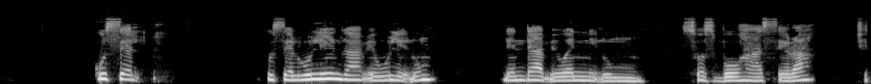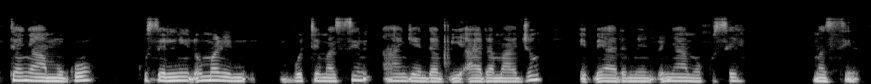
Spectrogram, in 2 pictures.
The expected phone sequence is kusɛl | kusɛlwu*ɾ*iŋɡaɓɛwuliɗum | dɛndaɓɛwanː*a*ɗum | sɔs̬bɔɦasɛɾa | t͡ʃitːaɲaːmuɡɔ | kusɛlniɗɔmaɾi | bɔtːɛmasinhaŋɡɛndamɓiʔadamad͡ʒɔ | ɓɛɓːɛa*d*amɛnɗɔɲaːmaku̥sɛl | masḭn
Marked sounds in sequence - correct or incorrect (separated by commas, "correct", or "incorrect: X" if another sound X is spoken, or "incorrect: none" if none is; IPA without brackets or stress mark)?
incorrect: l, incorrect: i, correct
